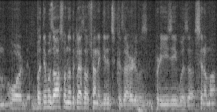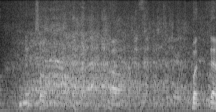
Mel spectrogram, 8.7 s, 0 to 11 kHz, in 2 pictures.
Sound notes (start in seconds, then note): 4.7 laughter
